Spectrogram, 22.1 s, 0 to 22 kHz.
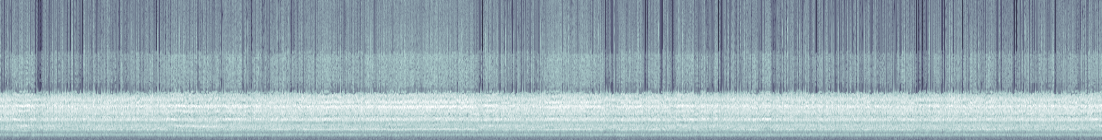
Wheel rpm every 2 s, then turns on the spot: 230, 230, 230, 230, 230, 230, 230, 230, 230, 240, 230.
none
